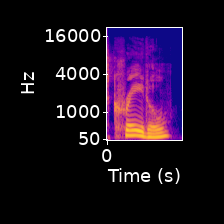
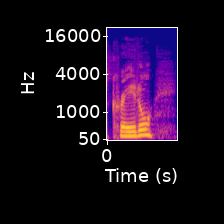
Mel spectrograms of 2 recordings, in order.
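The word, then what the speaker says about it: Kreidel: Travis Cradle, it's spelled like dreidel, but with a K. So I'm saying Travis Cradle.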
